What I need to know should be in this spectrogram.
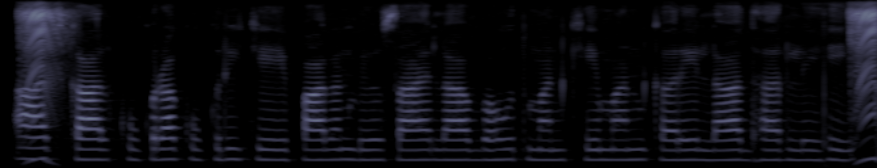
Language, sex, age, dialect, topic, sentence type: Chhattisgarhi, female, 36-40, Eastern, agriculture, statement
